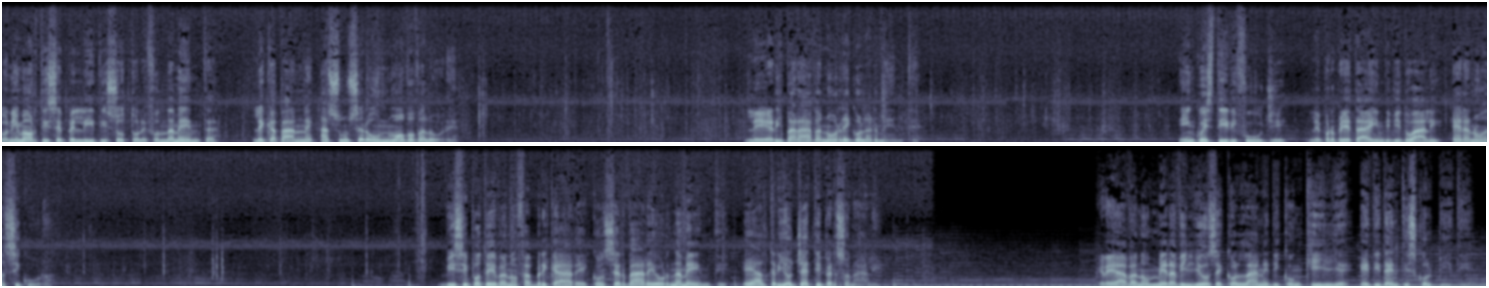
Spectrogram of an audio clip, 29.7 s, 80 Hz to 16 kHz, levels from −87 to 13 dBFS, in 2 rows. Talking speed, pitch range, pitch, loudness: 90 wpm, 90-130 Hz, 105 Hz, -19 LUFS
